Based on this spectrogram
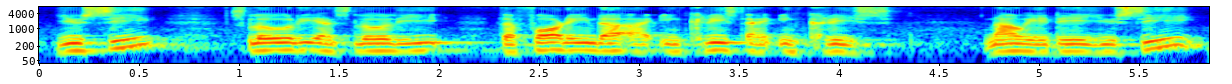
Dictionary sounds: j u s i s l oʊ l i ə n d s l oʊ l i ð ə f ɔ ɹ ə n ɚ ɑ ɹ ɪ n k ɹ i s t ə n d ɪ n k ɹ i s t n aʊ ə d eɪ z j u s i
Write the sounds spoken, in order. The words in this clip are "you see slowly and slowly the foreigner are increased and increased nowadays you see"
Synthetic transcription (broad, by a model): j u s i s l oʊ l i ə n s l oʊ l i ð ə f ɔ ɹ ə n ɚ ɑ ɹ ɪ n k ɹ i s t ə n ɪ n k ɹ i s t n aʊ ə d eɪ j u s i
